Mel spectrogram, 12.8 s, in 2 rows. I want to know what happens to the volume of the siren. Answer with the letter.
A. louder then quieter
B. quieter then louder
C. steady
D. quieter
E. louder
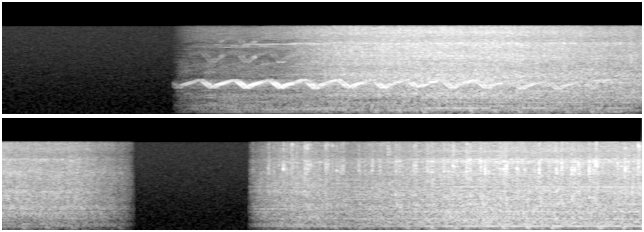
D.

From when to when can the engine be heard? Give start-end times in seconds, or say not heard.
2.8-7.7, 8.9-12.7.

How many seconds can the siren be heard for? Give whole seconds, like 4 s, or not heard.
4 s.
